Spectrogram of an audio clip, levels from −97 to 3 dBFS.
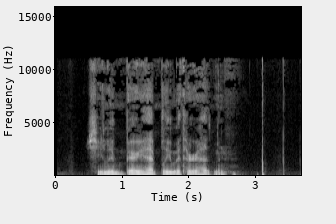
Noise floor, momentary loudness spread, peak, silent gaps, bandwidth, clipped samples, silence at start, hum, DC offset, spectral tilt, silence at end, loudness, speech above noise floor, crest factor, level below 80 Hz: -61 dBFS; 21 LU; -2 dBFS; none; 11.5 kHz; under 0.1%; 0.5 s; none; under 0.1%; -7 dB/octave; 0.55 s; -19 LUFS; 42 dB; 18 dB; -46 dBFS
